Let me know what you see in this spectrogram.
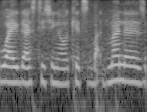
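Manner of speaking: usual speaking voice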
